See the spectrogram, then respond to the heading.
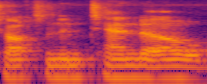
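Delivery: ordinary delivery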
